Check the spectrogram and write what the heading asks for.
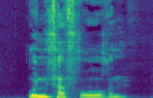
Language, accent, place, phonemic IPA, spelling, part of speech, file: German, Germany, Berlin, /ˈʊnfɛɐ̯ˌfʁoːʁən/, unverfroren, adjective / adverb, De-unverfroren.ogg
- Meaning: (adjective) unabashed, blatant, brazen, audacious; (adverb) unabashedly, blatantly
